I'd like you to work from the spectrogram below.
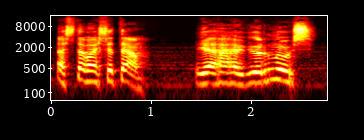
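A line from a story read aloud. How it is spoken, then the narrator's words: Shouted. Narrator (Russian): крикнул он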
